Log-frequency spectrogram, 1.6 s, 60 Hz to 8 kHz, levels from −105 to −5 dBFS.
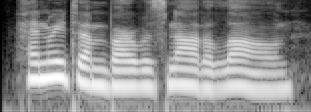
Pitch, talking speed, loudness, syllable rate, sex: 195 Hz, 195 wpm, -15 LUFS, 6.8 syllables/s, female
